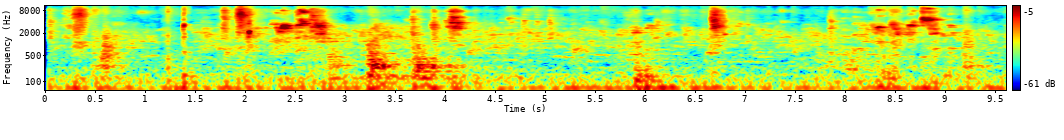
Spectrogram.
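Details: Silver Java sparrow giving short, high, clicking chips and soft twittering notes in scattered bursts, with light rustling and wing flutters in between.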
